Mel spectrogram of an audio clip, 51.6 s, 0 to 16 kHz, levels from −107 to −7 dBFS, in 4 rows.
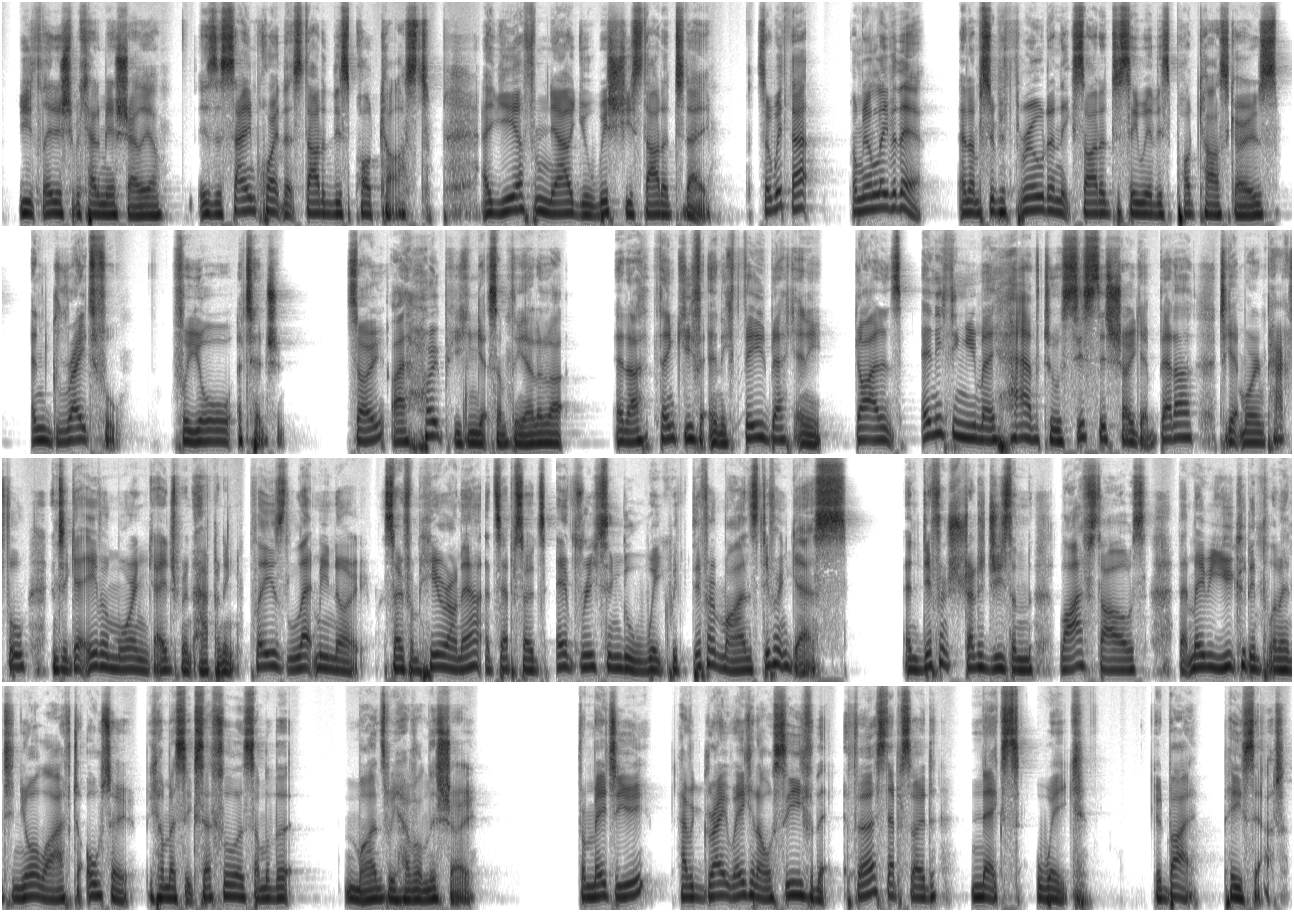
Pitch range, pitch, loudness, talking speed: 130-160 Hz, 140 Hz, -20 LUFS, 180 wpm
